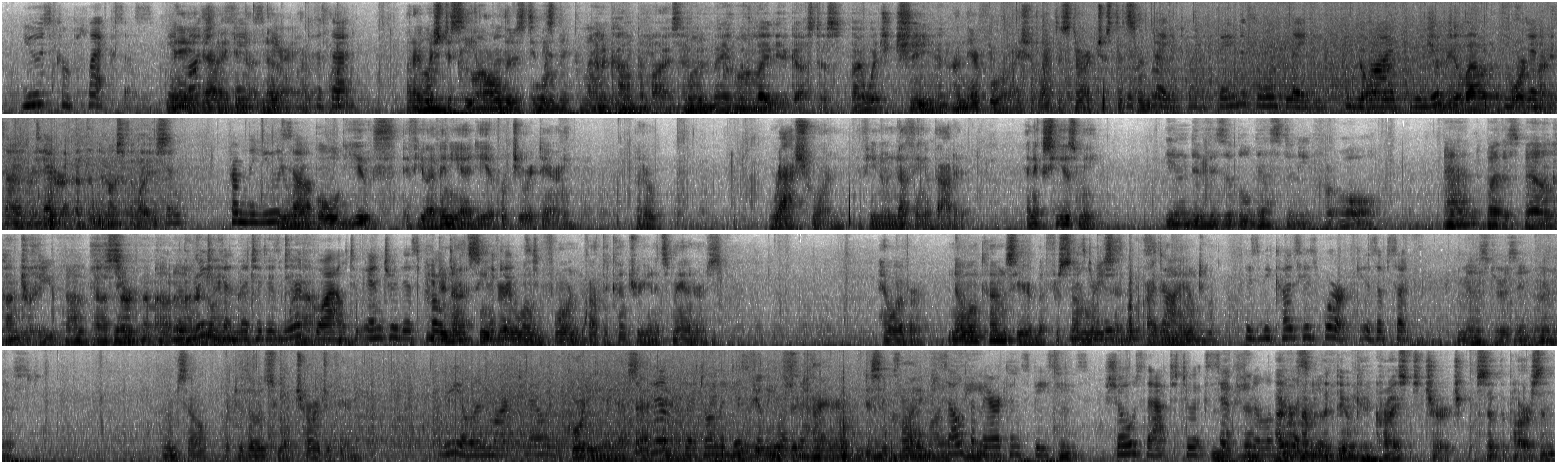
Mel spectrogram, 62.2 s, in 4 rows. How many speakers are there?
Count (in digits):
4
